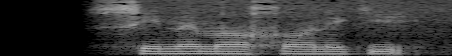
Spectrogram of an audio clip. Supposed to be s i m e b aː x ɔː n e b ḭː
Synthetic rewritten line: s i n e m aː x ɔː n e ɡ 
